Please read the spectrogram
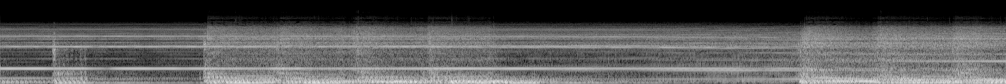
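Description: Extreme metal music with distorted guitars. The full band comes in about two seconds in, eases off a little, then hits again sharply near the end.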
